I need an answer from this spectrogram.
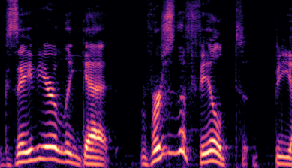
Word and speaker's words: Legette: but yeah I think Legette or liette how does he pronounce it again liette liette okay I think liette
